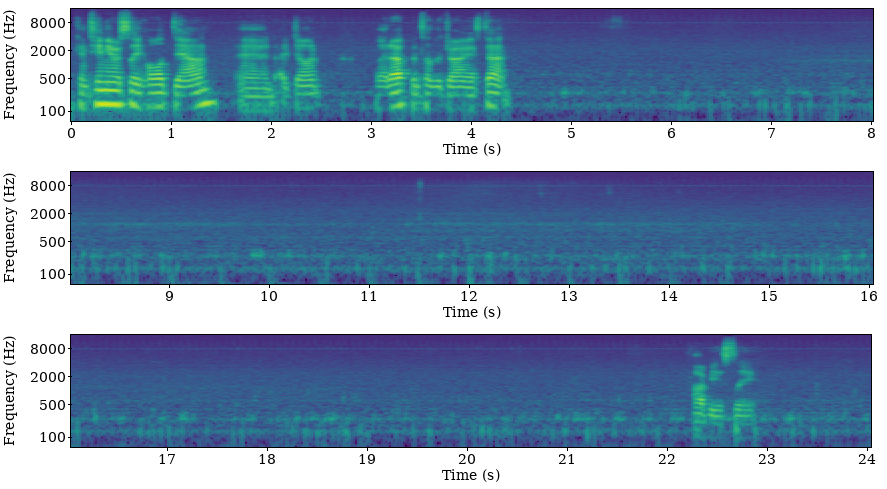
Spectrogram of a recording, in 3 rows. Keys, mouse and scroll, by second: 15.9-19.0 drag.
